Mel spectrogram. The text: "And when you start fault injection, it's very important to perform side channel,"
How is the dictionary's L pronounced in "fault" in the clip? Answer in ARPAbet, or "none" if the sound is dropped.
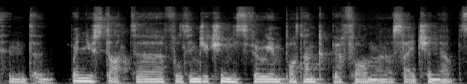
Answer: L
